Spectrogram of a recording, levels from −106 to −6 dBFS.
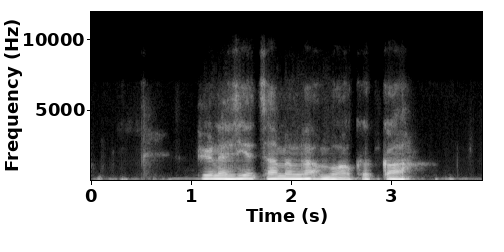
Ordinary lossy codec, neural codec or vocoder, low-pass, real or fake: Opus, 24 kbps; codec, 16 kHz, 2 kbps, X-Codec, HuBERT features, trained on LibriSpeech; 7.2 kHz; fake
